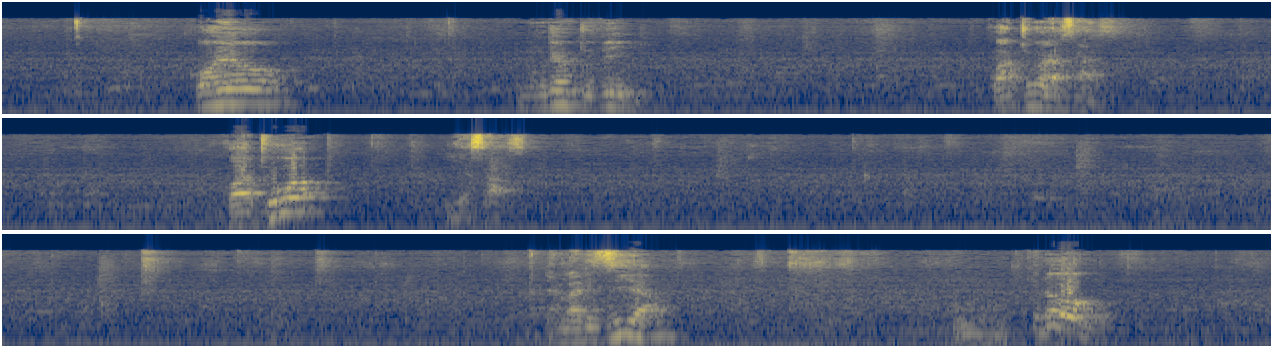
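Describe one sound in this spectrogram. A man speaks in short bursts into microphones, with long pauses between.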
